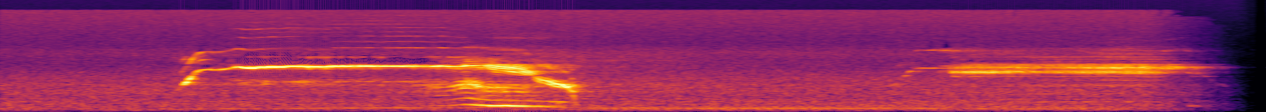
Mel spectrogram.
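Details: A bull elk bugles during the rut in the Canadian Rockies: a high whistle rises, holds, then breaks into low grunts, followed by a shorter second bugle.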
